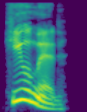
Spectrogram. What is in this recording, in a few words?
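"humid", English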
